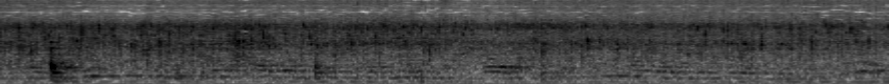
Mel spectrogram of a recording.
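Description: Steady sizzle of peeled hard-boiled eggs frying in hot oil in a nonstick pan, with a wooden spatula nudging them now and then.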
